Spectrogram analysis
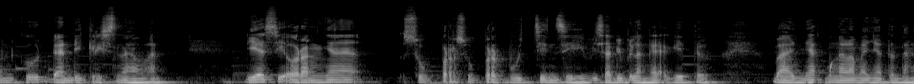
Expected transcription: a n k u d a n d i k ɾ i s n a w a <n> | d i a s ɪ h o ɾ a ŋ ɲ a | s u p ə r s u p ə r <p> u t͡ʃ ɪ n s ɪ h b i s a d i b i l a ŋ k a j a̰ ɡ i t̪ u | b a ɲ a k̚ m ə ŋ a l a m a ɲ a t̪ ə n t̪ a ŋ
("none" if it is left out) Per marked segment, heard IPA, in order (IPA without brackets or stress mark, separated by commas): n, b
